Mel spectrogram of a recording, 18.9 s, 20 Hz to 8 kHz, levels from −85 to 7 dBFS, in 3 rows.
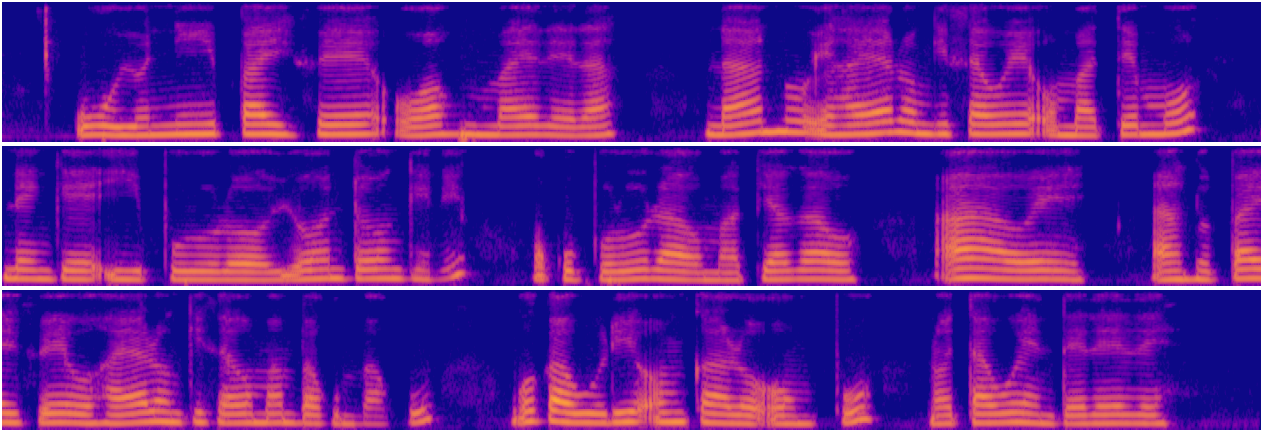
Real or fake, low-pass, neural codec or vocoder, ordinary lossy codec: real; 7.2 kHz; none; Opus, 16 kbps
